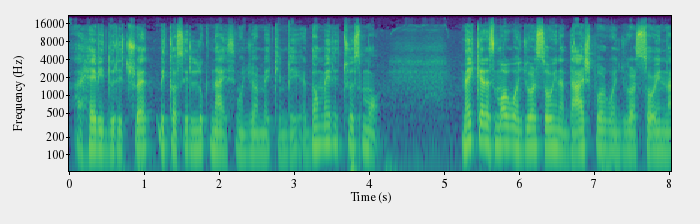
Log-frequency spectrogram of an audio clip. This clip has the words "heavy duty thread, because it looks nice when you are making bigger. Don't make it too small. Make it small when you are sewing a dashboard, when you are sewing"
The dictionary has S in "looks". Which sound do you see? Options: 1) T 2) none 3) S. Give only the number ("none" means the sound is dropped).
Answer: 2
